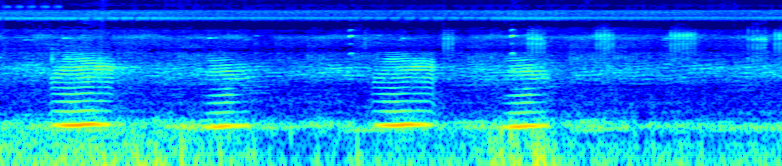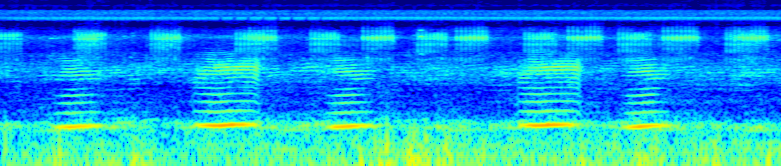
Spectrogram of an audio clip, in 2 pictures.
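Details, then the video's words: Frogs in Bình Quới on the Thanh Đa peninsula, Ho Chi Minh City, a near-rural wetland: several croaking calls with a rich buzzy tone in irregular bursts, some doubled, over a steady high insect whine. "Frogs Singing In Saigon"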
